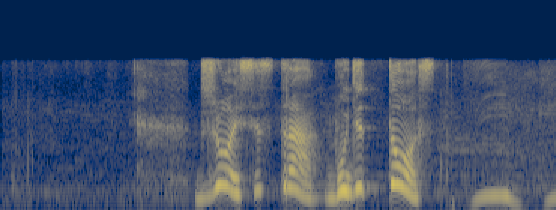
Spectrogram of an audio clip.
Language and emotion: Russian, positive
